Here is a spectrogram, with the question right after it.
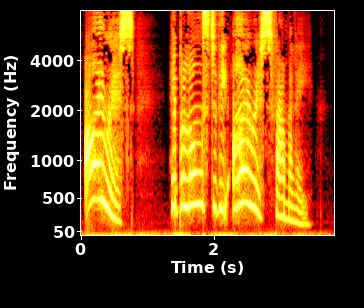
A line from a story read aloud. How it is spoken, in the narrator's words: Livy blurts out with pride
